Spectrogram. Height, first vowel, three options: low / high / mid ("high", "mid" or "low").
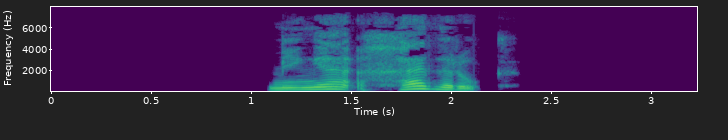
high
